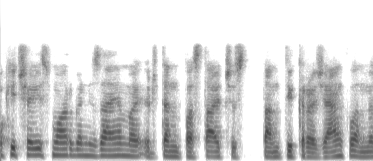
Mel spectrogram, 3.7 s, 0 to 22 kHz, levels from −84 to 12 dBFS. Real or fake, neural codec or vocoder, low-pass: real; none; 7.2 kHz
